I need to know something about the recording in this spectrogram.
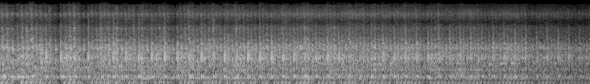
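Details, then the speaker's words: Diesel started in single-digit temperatures after overnight 150 W oil pan and 60 W battery heaters, oil about 50°, with glow plugs: catches easily and settles into a steady, even clatter with no misses or knocks. "well as you can see there cranks a lot easier for uh still being single digits out here you know yesterday versus today"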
